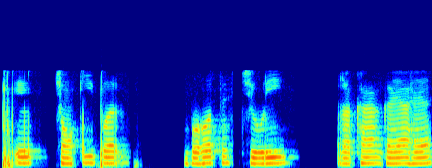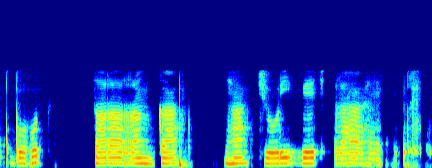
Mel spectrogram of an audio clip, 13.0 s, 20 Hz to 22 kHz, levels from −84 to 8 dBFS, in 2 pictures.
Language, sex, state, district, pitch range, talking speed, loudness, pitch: Hindi, male, Chhattisgarh, Bastar, 130-145 Hz, 80 wpm, -18 LUFS, 135 Hz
